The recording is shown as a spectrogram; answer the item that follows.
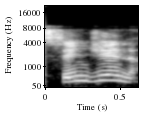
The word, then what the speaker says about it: St. John's: Oh, they're telling me how to pronounce it. St. John. Okay, whatever you say.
